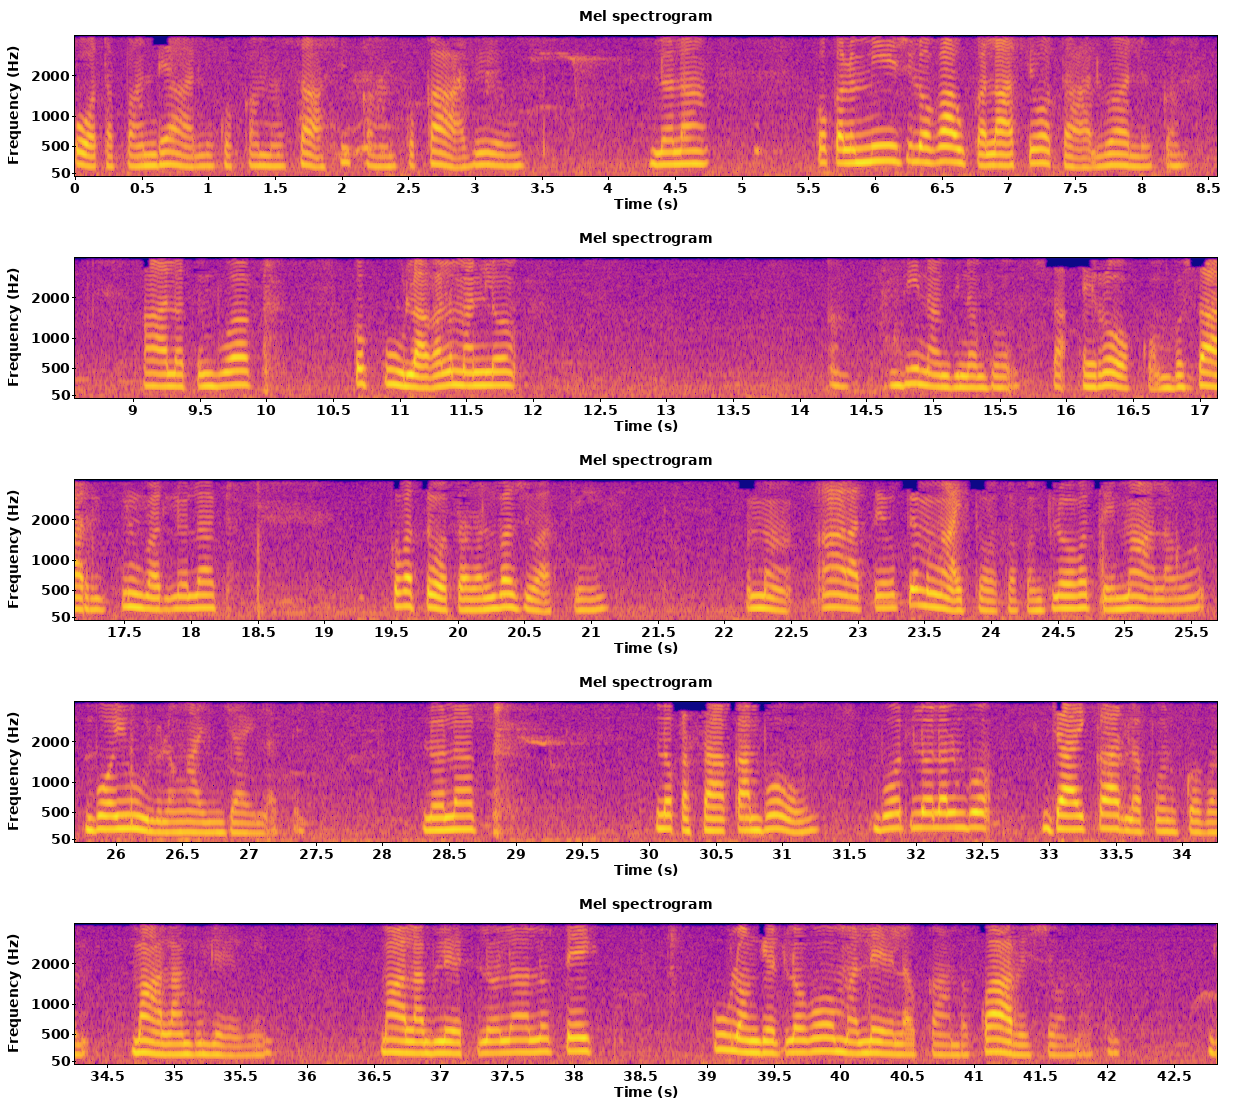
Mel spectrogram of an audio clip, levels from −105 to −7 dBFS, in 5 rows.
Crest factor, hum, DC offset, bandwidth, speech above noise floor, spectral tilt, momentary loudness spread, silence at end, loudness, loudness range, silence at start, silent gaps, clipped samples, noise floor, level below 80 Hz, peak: 18 dB; none; under 0.1%; 4 kHz; 23 dB; -11.5 dB/octave; 18 LU; 0 s; -20 LUFS; 5 LU; 0 s; none; under 0.1%; -42 dBFS; -48 dBFS; -2 dBFS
